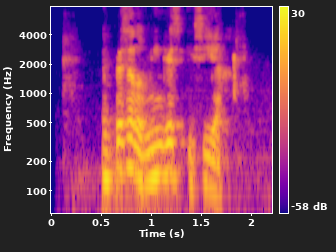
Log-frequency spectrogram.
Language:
Spanish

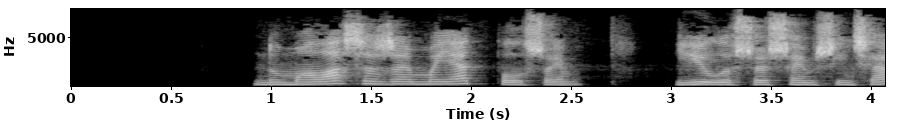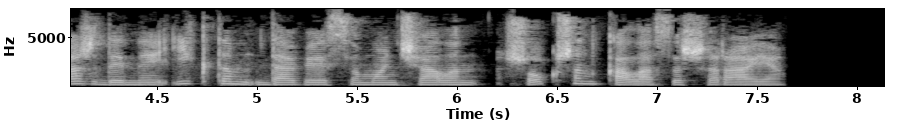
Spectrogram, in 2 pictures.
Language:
Mari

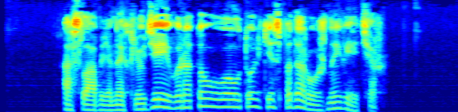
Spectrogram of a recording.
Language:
Belarusian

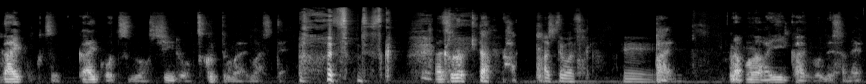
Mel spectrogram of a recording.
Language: Japanese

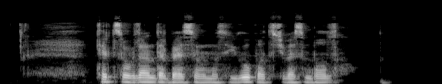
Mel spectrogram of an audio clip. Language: Mongolian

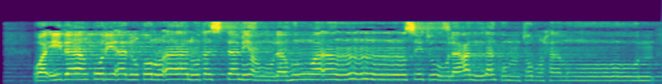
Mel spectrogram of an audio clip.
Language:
Arabic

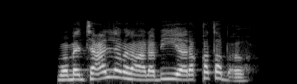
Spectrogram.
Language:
Arabic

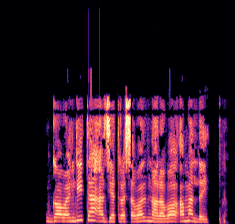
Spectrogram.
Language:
Pashto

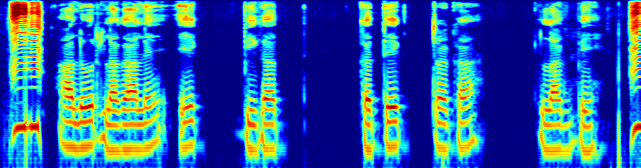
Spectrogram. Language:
Magahi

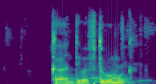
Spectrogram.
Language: Kinyarwanda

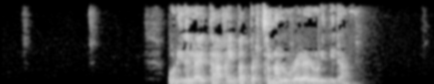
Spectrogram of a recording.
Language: Basque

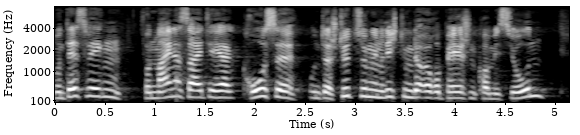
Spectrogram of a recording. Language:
German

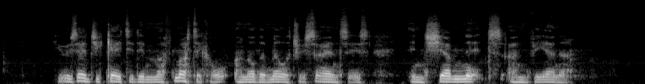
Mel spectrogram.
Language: English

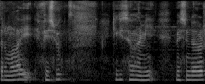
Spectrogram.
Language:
Nepali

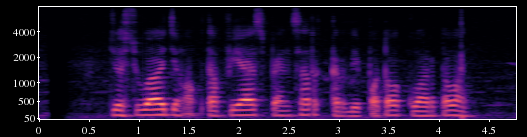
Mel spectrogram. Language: Sundanese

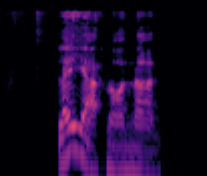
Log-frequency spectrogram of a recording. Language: Thai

